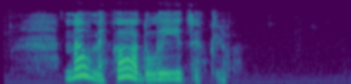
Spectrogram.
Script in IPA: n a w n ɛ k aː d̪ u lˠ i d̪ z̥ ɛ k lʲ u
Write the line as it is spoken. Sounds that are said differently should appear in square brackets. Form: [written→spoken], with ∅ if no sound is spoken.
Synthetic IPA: n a w n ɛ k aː d̪ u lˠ [i→iː] d̪ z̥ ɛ k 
